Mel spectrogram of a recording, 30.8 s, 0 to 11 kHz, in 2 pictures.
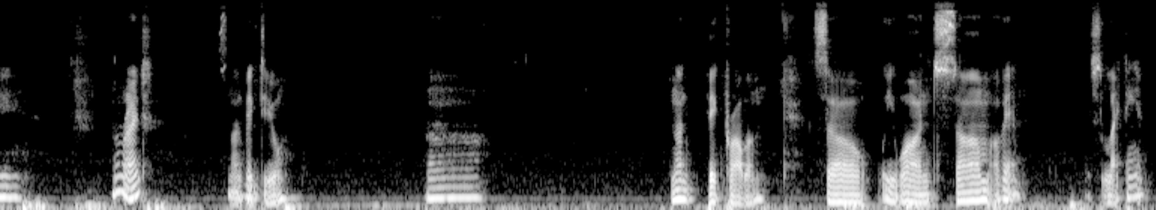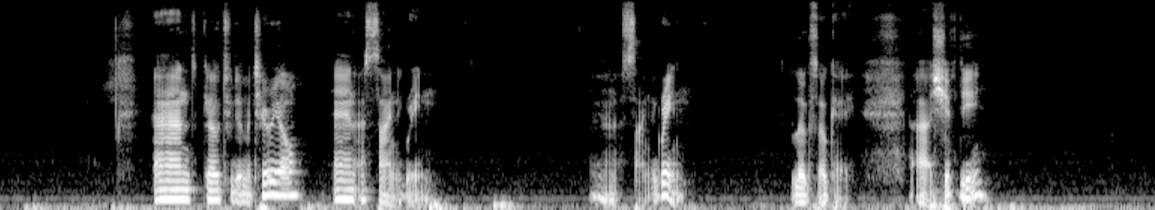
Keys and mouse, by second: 1.2 ctrl+r, 7.6 middle click, 7.6-8.8 right drag, 10.9-17.8 right drag, 11.3 b, 14.3 b, 20.6-21.7 drag, 21.7 middle click, 22.0 b, 22.3 click, 22.8-24.9 right drag, 24.9 click, 26.3 Tab, 27.9 shift+d.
